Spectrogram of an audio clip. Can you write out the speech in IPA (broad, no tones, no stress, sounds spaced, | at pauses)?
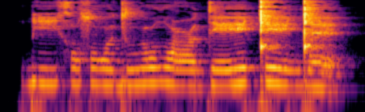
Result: ɓ iː x u sˤ uː d uː ðˤ o ʕ u t eː ǃ eː ŋ͡ǃ ɛ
